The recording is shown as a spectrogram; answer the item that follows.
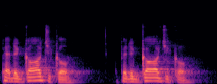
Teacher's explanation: there is a shift of the stress from the first syllable in pedagogy to the third syllable, or syllable number 3, pedagogical.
